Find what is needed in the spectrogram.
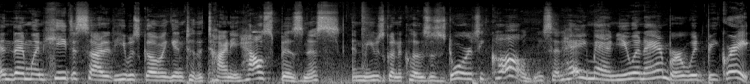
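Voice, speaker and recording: Fairly high female voice with very wide pitch swings, a fairly quick pace and hardly any pauses, over noticeable background noise. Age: 60s. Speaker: small business owner, camper builder. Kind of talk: casual chat.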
